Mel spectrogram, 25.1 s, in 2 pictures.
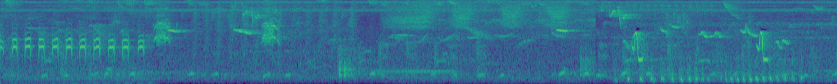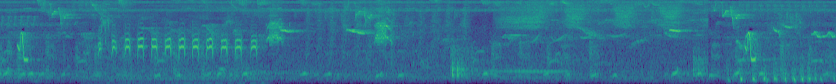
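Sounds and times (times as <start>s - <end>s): wild birds chirping: 0.0s - 25.0s.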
